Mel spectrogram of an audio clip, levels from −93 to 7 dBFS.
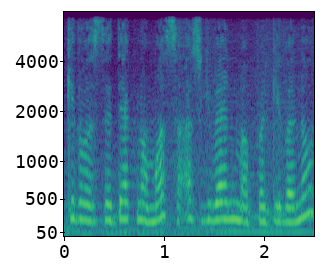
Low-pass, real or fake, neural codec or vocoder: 7.2 kHz; fake; codec, 16 kHz, 0.4 kbps, LongCat-Audio-Codec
